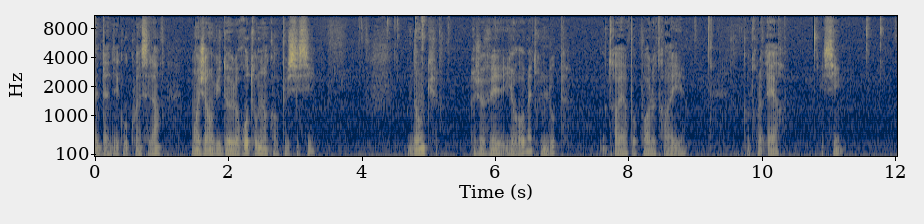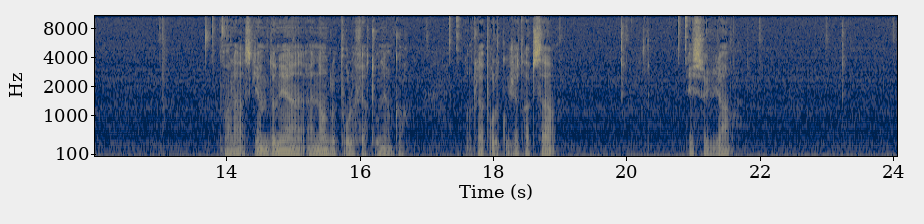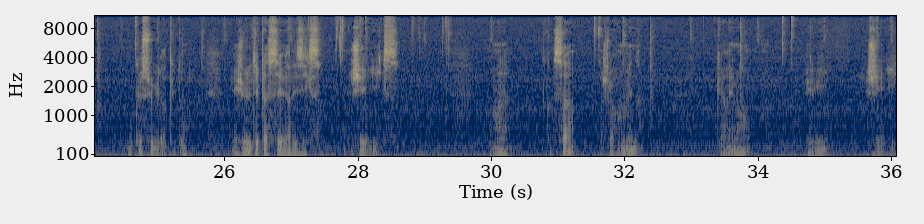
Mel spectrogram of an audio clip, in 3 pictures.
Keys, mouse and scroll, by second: 1.3 middle click, 4.2 Tab, 5.1 right click, 5.4 Tab, 10.3 ctrl+r, 17.6 right click, 18.4 middle click, 21.0 shift+right click, 22.0 middle click, 23.6-24.9 scroll down 1, 24.9 right click, 28.3 g, 32.3 middle click, 34.6 right click, 35.9 g.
